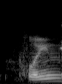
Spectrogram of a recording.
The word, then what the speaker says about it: Klein: Ludovic Klein, I think. Klein, yeah. That's how you say it.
